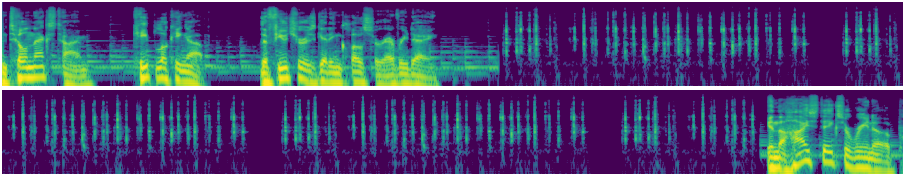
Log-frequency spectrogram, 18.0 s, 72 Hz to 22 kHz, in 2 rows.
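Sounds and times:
computer keyboard typing: 0:05.0 - 0:16.6.

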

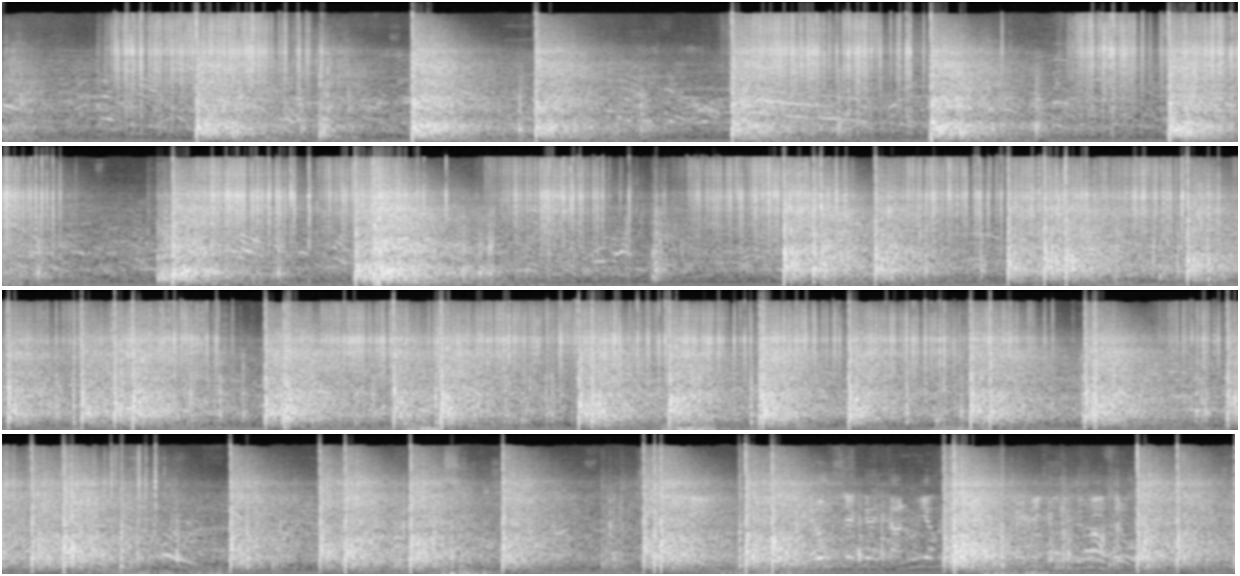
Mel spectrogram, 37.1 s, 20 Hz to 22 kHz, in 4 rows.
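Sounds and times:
firework shells bursting: 0:05.4 - 0:29.0.

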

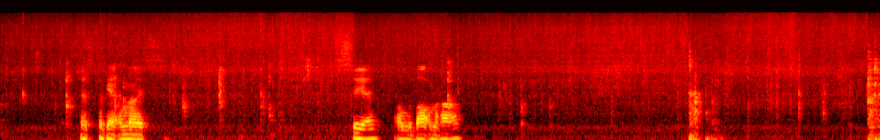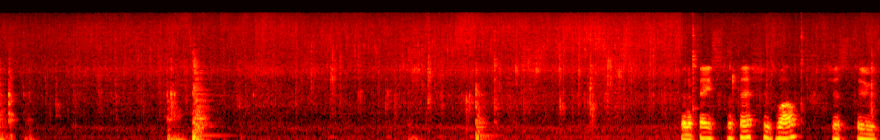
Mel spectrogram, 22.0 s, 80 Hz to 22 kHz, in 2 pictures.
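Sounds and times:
fish sizzling in a frying pan: 0:00.0 - 0:22.0.

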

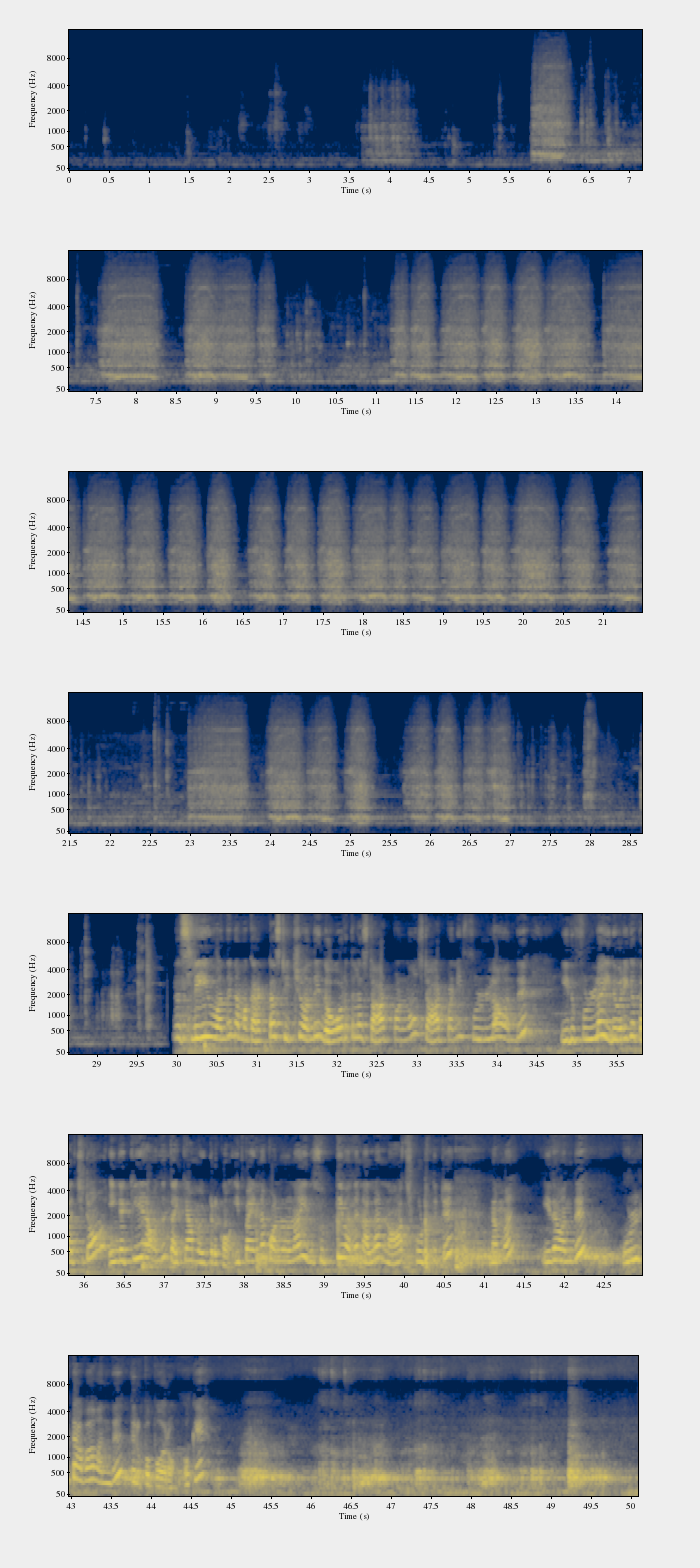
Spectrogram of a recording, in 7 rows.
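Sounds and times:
sewing machine stitching: 0:03.7 - 0:04.3, 0:05.8 - 0:21.8, 0:22.4 - 0:28.1.

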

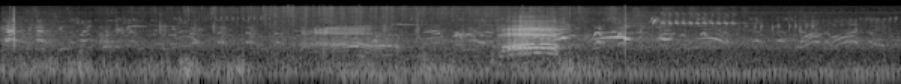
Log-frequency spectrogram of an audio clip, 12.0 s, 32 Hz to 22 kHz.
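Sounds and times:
sheep bleating: 0:04.1 - 0:05.1, 0:06.6 - 0:07.5.

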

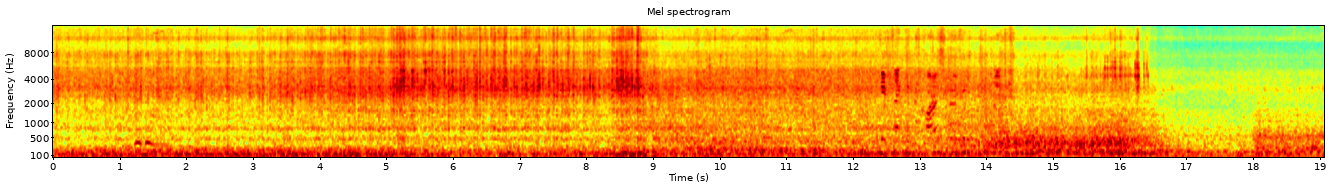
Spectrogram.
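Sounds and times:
car wash brushes rumbling: 0:00.0 - 0:19.0.

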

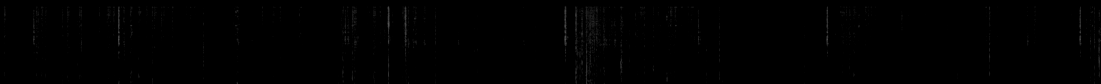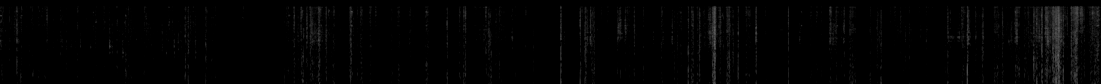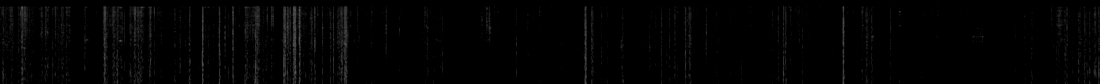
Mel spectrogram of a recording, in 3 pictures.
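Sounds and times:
paper and plastic rustling: 0:13.9 - 0:25.7.

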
